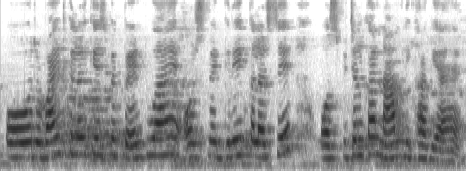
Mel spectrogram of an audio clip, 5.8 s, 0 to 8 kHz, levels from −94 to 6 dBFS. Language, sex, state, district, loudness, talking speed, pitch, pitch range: Hindi, female, Bihar, Sitamarhi, -18 LUFS, 205 wpm, 260 Hz, 245-290 Hz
